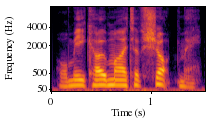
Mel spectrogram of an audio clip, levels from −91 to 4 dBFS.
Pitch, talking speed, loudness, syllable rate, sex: 135 Hz, 235 wpm, -15 LUFS, 4.9 syllables/s, male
